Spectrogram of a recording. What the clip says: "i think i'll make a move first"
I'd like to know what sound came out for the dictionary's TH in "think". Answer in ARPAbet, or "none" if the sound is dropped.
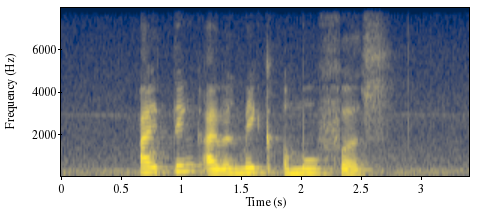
T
